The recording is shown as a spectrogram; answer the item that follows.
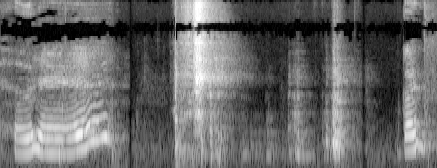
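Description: A toddler's wordless, high-pitched babble for about a second. About two seconds in comes a short clatter of coffee beans tipped from a spoon into a burr grinder's hopper, and near the end a few light knocks.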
